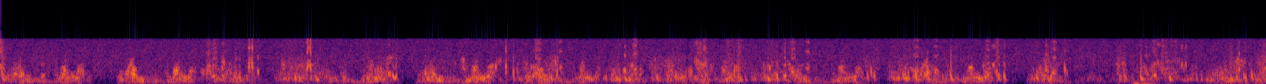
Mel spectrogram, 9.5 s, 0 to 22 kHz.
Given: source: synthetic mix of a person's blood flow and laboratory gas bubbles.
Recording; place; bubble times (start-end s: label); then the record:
Doppler ultrasound of blood flow; precordium
0.00-0.12 s: bubbles
0.30-0.34 s: bubbles
1.50-1.98 s: bubbles
2.06-2.40 s: bubbles
2.54-2.62 s: bubbles
2.71-3.01 s: bubbles
3.15-3.53 s: bubbles
3.67-4.22 s: bubbles
4.51-5.36 s: bubbles
5.44-6.08 s: bubbles
6.46-6.59 s: bubbles
6.65-7.26 s: bubbles
7.35-7.57 s: bubbles
7.72-8.04 s: bubbles
8.36-9.50 s: bubbles
From the record:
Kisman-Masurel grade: 332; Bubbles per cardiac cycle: rolling drumbeat, 9 or more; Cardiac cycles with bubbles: 50 to 99%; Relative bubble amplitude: moderate (0.250 to 0.450); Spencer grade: 3 (all of the cardiac periods contain showers or single bubble signals, but not dominating or overriding the cardiac motion signals); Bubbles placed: anywhere in the cardiac cycle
